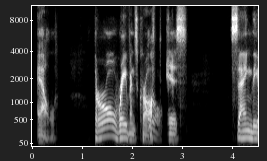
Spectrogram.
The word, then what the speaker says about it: Thurl: Thurl, Thurl.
